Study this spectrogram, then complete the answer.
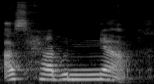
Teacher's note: ഹ തൊണ്ടയുടെ മധ്യഭാഗത്തു നിന്നാണ് സൗണ്ട് വരുന്നത്. സൗണ്ടിന് ഹംസയുടെ സൗണ്ടായി പോവാതെ നോക്കുക കേട്ടോ.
